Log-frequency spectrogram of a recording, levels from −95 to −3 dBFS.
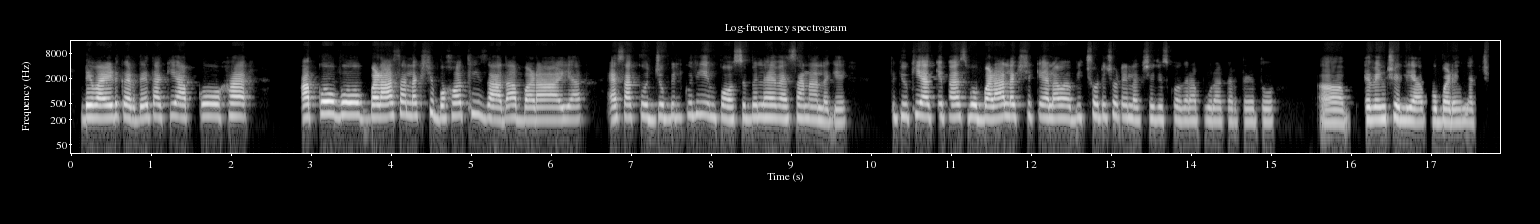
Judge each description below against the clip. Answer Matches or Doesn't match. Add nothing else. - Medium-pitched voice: Doesn't match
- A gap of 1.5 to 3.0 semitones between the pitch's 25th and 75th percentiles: Matches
